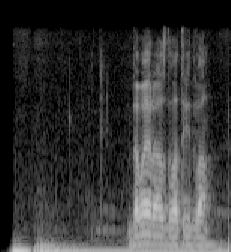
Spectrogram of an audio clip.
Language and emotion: Russian, neutral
